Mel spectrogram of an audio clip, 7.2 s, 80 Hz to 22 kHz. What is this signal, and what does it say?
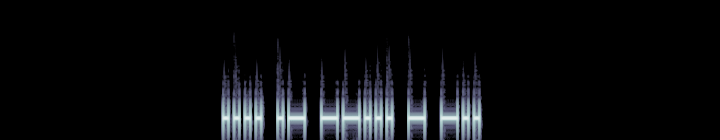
Morse code, heard as a keyed tone, about 22 wpm, 700 Hz. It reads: HA7TD
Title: DXCC-100 Call Signs - 5 Characters - Repeated 3x - 22wpm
